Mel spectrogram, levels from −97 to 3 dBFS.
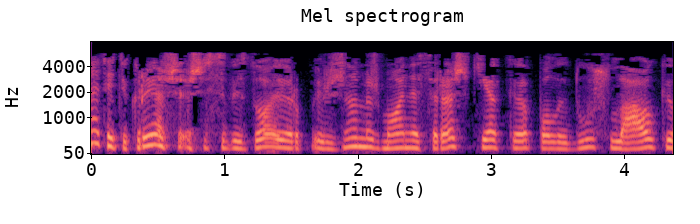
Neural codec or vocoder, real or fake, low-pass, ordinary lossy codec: none; real; 7.2 kHz; MP3, 24 kbps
